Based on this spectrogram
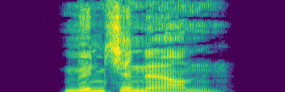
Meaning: dative plural of Münchener
- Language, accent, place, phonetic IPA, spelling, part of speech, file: German, Germany, Berlin, [ˈmʏnçənɐn], Münchenern, noun, De-Münchenern.ogg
